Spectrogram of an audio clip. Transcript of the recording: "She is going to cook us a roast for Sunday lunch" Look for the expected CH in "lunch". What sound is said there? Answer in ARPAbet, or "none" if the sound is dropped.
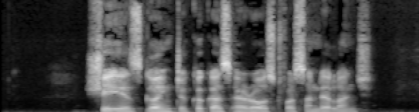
CH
